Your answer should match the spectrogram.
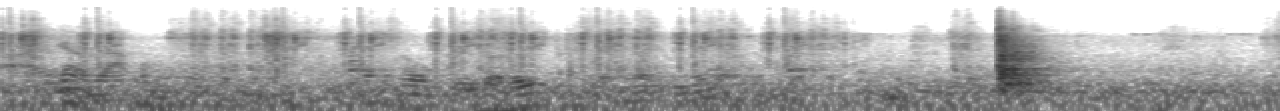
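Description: Indistinct murmuring voices and small clattering noises from people in the room, with one sharp click about five seconds in.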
